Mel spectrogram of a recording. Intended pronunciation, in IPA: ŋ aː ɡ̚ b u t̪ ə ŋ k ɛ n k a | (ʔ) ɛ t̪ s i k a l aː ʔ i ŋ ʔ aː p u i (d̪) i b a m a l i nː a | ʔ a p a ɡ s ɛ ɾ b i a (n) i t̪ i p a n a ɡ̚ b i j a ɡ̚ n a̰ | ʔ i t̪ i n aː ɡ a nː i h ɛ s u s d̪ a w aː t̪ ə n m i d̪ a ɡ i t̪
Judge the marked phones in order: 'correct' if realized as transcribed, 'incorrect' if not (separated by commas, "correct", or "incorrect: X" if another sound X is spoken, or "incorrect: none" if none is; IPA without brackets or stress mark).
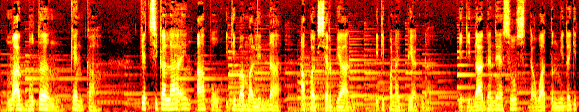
incorrect: k, incorrect: t̪, correct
